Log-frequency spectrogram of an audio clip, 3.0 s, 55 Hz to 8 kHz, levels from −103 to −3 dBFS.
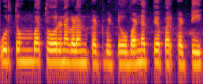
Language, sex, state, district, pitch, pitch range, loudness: Kannada, female, Karnataka, Shimoga, 195 Hz, 185-205 Hz, -19 LUFS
